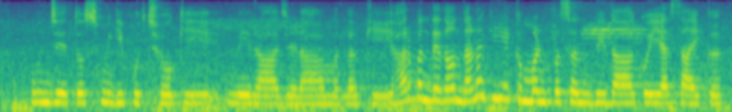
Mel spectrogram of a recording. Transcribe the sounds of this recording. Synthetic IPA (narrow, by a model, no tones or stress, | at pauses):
ɦʊnd͡ʒeːt̪ʊsmĩɡiːpʊtːt͡ʃʰoːkɪmeːɾaːd͡ʒeːɽaːmət̪ləbkɪɦəɾbənd̪eːd̪aːɦʊ̃ːnd̪aːnaːkɪɪkmənpəsənd̪iːd̪aːkoːiːɛːsaːɪk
